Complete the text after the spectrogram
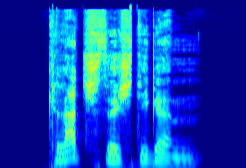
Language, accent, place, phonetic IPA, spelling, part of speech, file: German, Germany, Berlin, [ˈklat͡ʃˌzʏçtɪɡəm], klatschsüchtigem, adjective, De-klatschsüchtigem.ogg
- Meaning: strong dative masculine/neuter singular of klatschsüchtig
